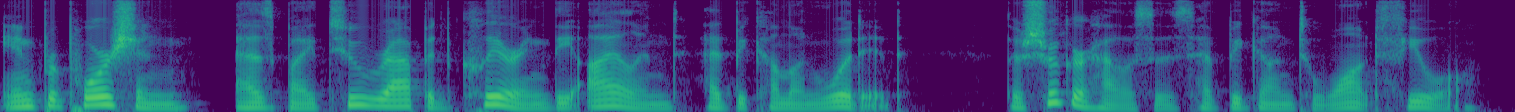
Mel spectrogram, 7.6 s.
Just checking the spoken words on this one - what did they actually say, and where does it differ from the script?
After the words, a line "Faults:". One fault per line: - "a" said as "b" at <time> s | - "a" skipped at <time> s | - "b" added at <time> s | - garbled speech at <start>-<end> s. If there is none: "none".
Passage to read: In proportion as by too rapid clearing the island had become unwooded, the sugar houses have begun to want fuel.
In proportion as by too rapid clearing the island had become unwooded, the sugar houses have begun to want fuel.
Faults:
none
